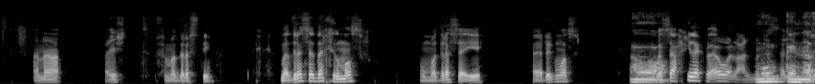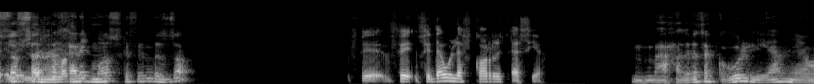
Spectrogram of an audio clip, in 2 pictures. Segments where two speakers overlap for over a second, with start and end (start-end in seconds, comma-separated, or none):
7.5-9.1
